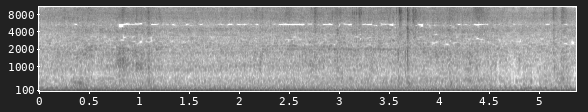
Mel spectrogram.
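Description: Jeep's engine running steadily at idle, a low even drone with no revving.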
